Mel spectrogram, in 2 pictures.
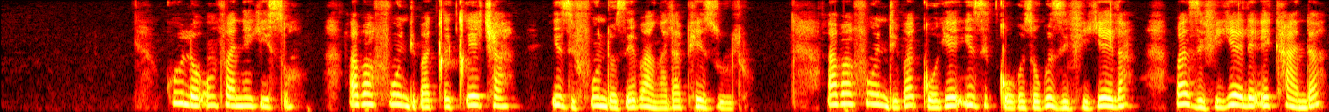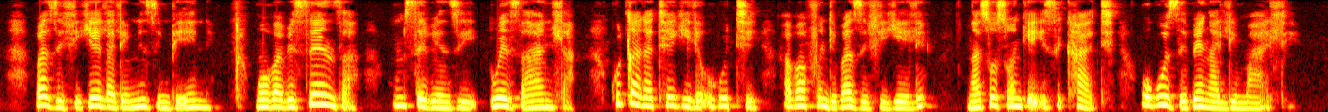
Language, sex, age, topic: North Ndebele, female, 36-49, education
